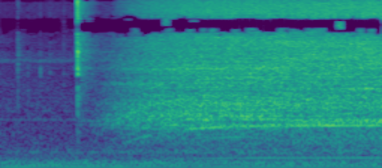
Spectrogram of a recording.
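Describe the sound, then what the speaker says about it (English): A hair dryer clicks on and ramps up into a loud, steady blowing roar aimed at a house of popsicle sticks, holding to the end. "Will it blow down with the hairdryer?"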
